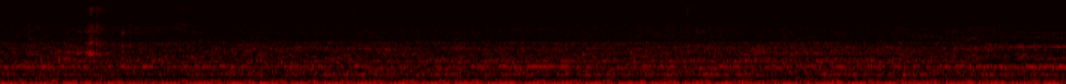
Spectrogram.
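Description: A vehicle's engine idling steadily, heard from inside the cab as a low, even hum.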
